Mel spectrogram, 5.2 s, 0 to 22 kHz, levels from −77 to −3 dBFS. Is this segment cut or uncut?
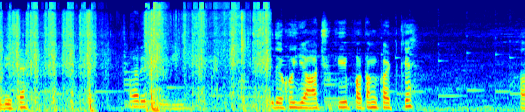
cut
